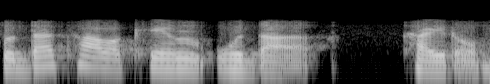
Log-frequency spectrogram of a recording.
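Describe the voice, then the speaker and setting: In a non-native accent, a woman talks at a moderate pace with fairly even intonation and a very deep, low pitch. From Rwanda. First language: not English. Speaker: author. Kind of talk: interview.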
